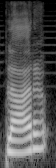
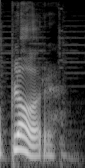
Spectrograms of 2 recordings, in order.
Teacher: plar or father rounds into plor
